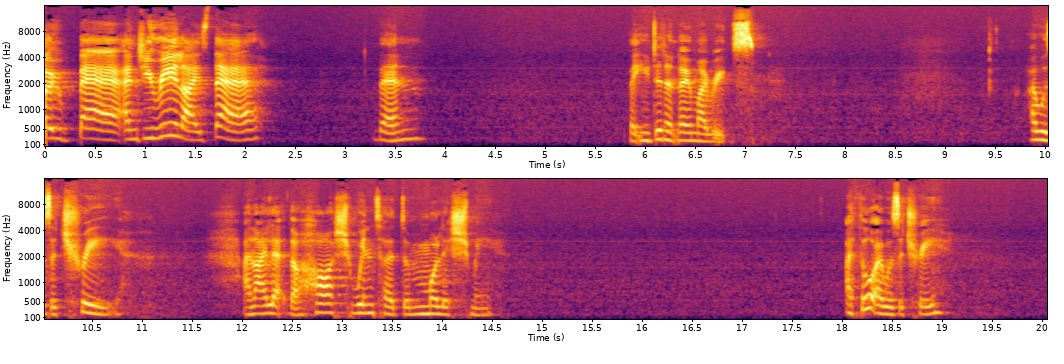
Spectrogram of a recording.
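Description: A woman speaks close to a microphone in short phrases with pauses.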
